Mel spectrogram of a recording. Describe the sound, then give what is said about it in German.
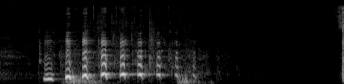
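Thick tomato puree glugs out of a container in a kitchen in a quick, rhythmic run of about eight gurgling pulses that fade and taper off, with no talking. “was ihr hier gluckern hört, ist jetzt gerade der Tomatenpüree.”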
